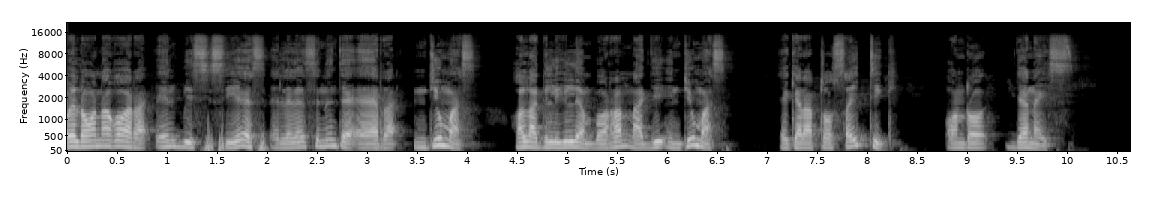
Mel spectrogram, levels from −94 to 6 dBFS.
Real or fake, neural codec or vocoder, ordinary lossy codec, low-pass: real; none; none; 14.4 kHz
